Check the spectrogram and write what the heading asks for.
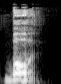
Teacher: बी एक कसोनेंट है। इसका साउंड निकलते वक्त हमारे होठ लिप्स आपस में टच होते हैं। यानी हवा रुकती है। इसलिए हम इसके आगे लगाते हैं अ बॉल।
